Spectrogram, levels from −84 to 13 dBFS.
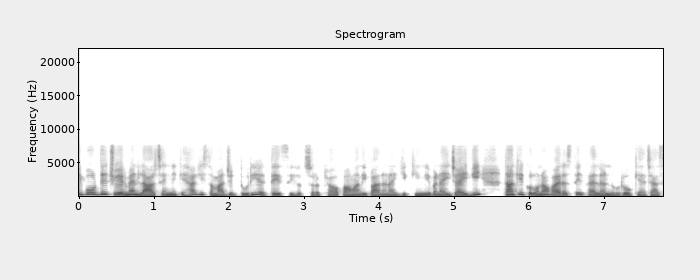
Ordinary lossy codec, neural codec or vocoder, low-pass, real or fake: none; codec, 16 kHz, 0.7 kbps, FocalCodec; none; fake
